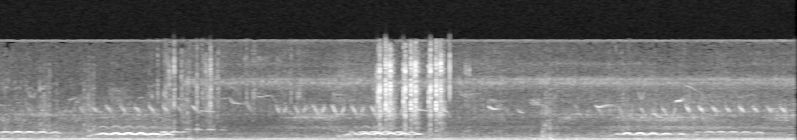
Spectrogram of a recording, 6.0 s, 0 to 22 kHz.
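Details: A curious pair of Common Loons (great northern divers) on Ljosavatn, northern Iceland, about 20 m away, trading quavering, wavering mid-pitched tremolos in an overlapping duet over a steady low rumble.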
